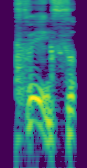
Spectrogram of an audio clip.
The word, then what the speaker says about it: Géofixio: Ça se prononce Géofixio, mon ami.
